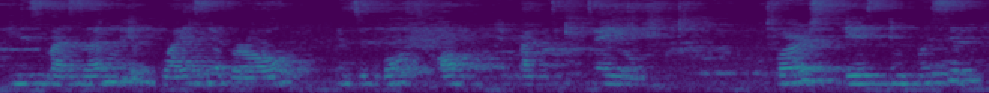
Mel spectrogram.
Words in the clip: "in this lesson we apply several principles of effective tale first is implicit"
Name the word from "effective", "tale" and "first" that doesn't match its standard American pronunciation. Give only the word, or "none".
effective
